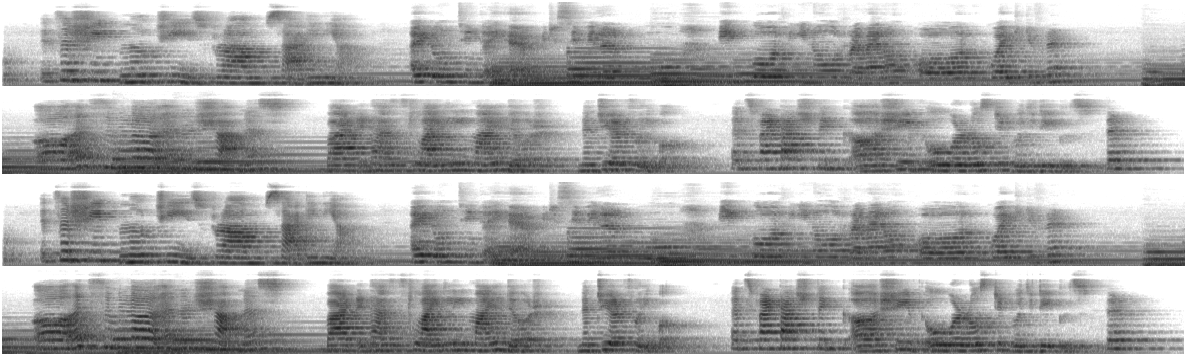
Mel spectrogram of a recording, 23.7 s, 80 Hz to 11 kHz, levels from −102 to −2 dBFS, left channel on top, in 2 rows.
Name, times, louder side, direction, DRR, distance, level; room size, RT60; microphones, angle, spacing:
voice 1, 0.5-3.5 12.1-14.6 15.0-17.2 17.6-18.5 19.1-22.7, right 2 dB, 45° right, 2 dB, 0.4 m, -24 dB
sound 1, 2.6-3.4 3.6-16.4, equal, 85° left, 0.6 m, -26 dB
voice 2, 4.1-9.6 9.9-10.6 22.9-23.0, left 1 dB, 45° left, -8 dB, 1.4 m, -27 dB
3.0 x 2.3 x 2.6 m, 1.1 s
head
